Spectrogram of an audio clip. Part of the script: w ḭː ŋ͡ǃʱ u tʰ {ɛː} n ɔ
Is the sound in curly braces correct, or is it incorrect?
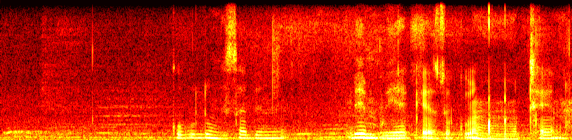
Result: correct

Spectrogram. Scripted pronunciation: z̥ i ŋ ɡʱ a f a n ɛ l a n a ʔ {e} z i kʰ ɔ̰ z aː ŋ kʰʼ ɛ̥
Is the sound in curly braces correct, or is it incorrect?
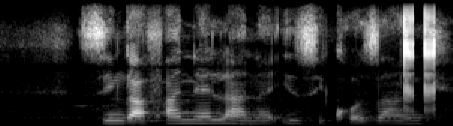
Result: incorrect: i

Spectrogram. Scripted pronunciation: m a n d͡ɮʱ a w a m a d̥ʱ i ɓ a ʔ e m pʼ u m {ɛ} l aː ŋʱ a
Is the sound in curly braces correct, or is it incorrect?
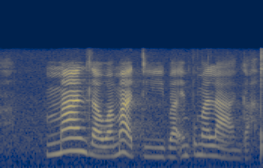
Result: incorrect: a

